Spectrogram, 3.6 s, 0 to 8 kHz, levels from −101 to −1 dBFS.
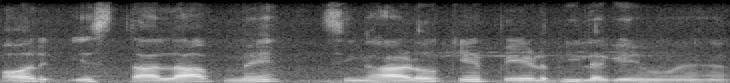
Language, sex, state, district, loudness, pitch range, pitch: Hindi, male, Uttar Pradesh, Lucknow, -18 LUFS, 140-160 Hz, 145 Hz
